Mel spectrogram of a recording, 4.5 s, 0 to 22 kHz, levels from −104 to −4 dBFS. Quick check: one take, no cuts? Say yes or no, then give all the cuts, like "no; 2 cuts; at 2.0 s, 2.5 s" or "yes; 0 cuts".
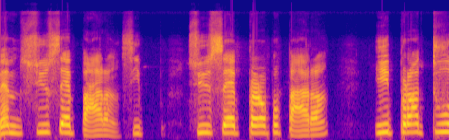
yes; 0 cuts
